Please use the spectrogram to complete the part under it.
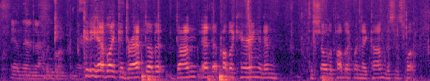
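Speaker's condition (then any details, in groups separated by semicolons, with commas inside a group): No condition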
